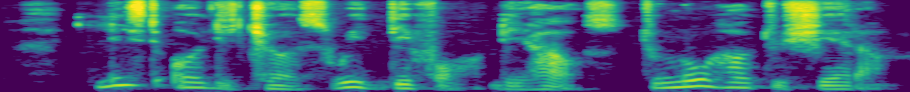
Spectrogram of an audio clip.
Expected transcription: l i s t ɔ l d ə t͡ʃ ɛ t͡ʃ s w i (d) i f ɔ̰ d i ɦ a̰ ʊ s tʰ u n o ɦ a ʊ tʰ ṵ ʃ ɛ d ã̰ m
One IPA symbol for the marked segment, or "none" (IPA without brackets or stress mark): d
